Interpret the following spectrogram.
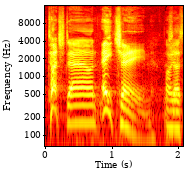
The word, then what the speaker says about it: Etienne: Well, Travis, we're going to be announcing your name correctly. A-chain. Travis A-chain.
